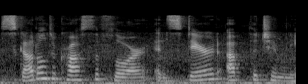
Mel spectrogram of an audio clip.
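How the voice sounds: Lively intonation in a natural reading voice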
